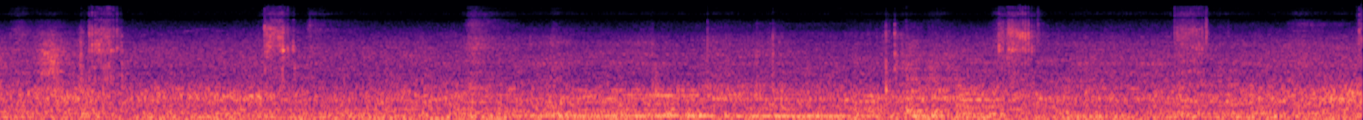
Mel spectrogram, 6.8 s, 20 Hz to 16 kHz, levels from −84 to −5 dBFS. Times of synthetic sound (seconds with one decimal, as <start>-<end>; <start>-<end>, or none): 2.2-6.3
